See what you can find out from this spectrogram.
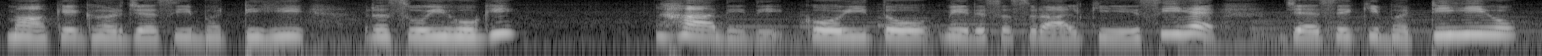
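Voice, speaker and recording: A young woman voicing an emotional married sister in a cartoon family drama, with expressive delivery. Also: fairly high pitch, measured pace, faint music behind, close to an everyday voice. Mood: chatty, sweet.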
